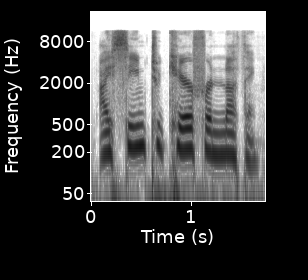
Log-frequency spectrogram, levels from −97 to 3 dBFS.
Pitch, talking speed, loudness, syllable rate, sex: 200 Hz, 205 wpm, -15 LUFS, 5.2 syllables/s, female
